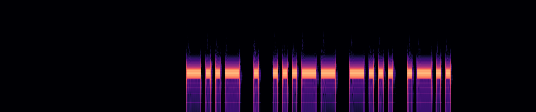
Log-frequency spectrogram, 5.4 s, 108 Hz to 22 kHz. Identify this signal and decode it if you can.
Morse code, heard as a keyed tone, about 25 wpm, 700 Hz. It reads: XE3BL
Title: DXCC-100 Call Signs - 5 Characters - 25wpm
